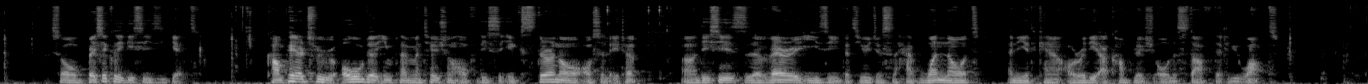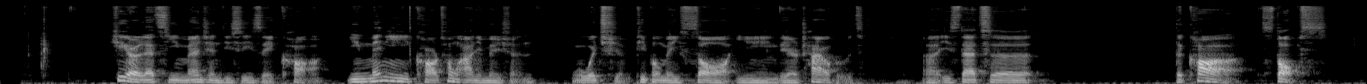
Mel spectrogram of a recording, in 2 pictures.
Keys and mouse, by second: 0.0 shift+space, 1.7 space, 2.2 shift+space, 6.0 click, 6.5 click, 10.0 space, 12.1 space, 12.8 shift+space, 13.8 ctrl+alt+shift+w, 14.1 ctrl+alt+shift+q, 25.8 space, 26.9 space.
